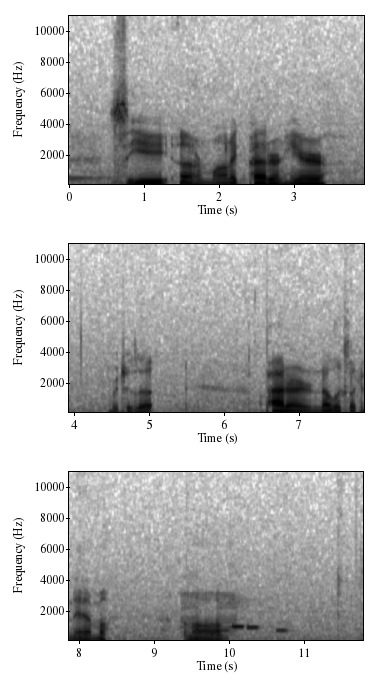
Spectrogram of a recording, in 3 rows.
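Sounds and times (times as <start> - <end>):
steady hiss: 0.0 - 11.7
speech: 0.6 - 3.5, 4.4 - 5.1, 6.6 - 8.5, 9.4 - 10.1
phone DTMF beeps: 9.9 - 10.9.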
